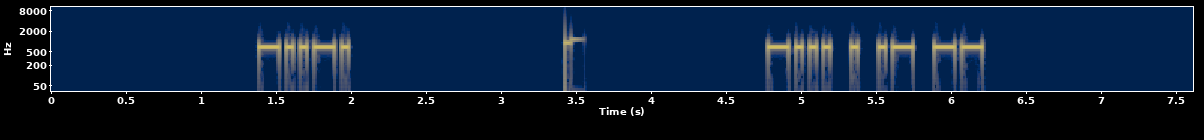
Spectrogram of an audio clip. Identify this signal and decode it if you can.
Morse code, heard as a keyed tone, about 23 wpm, 700 Hz. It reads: / BEAM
